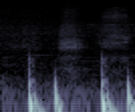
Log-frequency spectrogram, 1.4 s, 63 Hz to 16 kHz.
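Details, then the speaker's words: Presenter's own heartbeat after exertion, after feeling winded and described as fast: two strong, steady lub-dub beats at roughly 80 to 85 a minute with a faint hum behind; normal heartbeat after exertion. "Iyon ang tibok ng puso ko. Ang bilis, no? Naririnig niyo rin ba ang tibok ng puso niyo?"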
